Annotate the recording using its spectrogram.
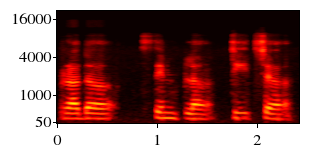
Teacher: this ER suffix that you add to teacher is basically the schwa sound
